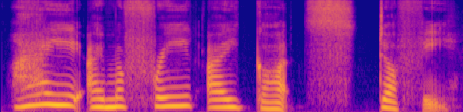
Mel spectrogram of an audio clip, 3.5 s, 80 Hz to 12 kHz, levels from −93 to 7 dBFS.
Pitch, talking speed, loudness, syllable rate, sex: 245 Hz, 85 wpm, -15 LUFS, 2.7 syllables/s, female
